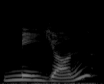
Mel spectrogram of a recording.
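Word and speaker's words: millón: a million and that's a cognate it's just pronounced un milon unon so if I wanted to say like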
